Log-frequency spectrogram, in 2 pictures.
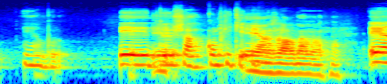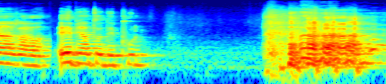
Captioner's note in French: rires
